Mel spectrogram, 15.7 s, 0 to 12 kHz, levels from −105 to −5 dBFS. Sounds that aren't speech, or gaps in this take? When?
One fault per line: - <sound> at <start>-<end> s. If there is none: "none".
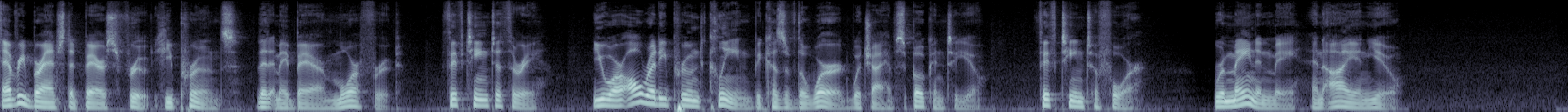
none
